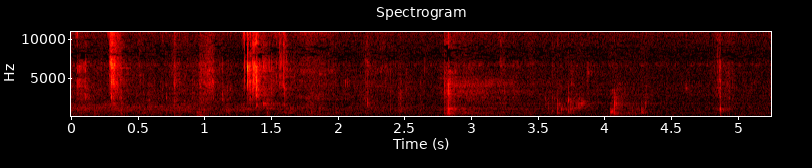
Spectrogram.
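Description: Faint wet mouth clicks and smacks of someone chewing a sandwich, then swallowing while drinking from a can, a soft click about every second.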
